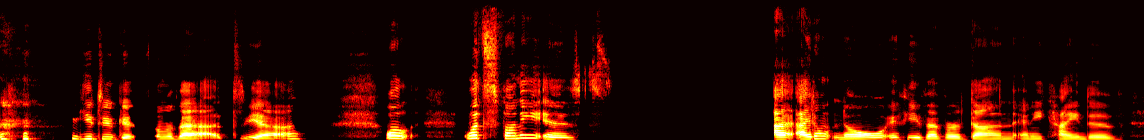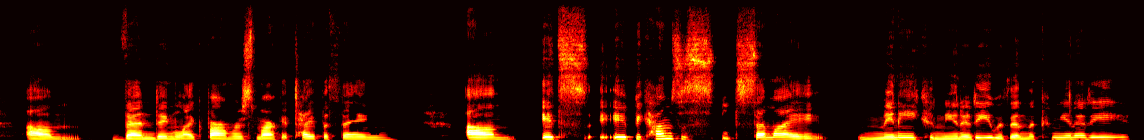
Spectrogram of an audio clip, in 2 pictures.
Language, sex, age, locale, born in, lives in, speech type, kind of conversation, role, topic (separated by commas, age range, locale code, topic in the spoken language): English, female, 40-44, en-US, United States, United States, conversation, podcast, guest, What are some meaningful ways we can help others feel more included in our communities?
